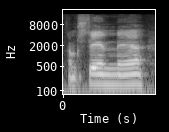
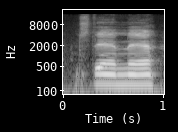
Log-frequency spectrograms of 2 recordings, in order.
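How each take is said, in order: Both takes have the same delivery.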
